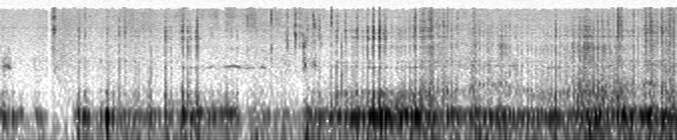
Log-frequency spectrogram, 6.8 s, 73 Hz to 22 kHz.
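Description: Short painted fingernails on both hands, with rings on the fingers, scratch the hollow metal mesh head grille of a silver USB condenser microphone. The result is a close, muffled, low rumbling scrape with a steady hum-like tone near 190 Hz and almost no bright content. Quick, irregular scratches run throughout, and the sound grows noticeably louder and denser after about three seconds.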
